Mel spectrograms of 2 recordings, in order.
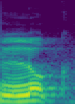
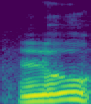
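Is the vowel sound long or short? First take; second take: short; long. First: The vowel is a short oo sound. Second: The vowel is a long oo sound. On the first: The speaker calls it right. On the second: The speaker calls it wrong.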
